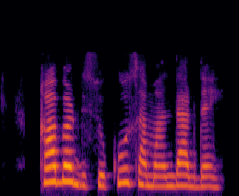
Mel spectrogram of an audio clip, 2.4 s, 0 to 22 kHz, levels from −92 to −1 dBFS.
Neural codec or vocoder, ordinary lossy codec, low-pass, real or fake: none; Opus, 24 kbps; 7.2 kHz; real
